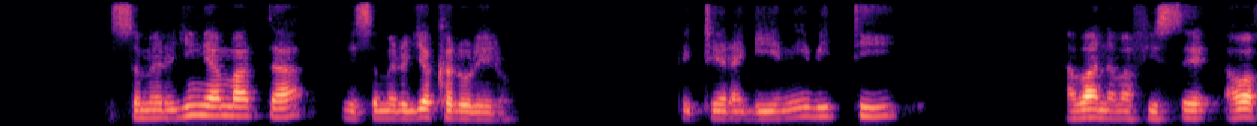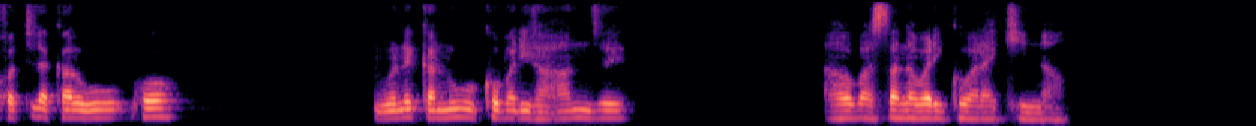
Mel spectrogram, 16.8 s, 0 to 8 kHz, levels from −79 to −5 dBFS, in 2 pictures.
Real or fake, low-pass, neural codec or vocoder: fake; 7.2 kHz; codec, 24 kHz, 0.5 kbps, DualCodec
